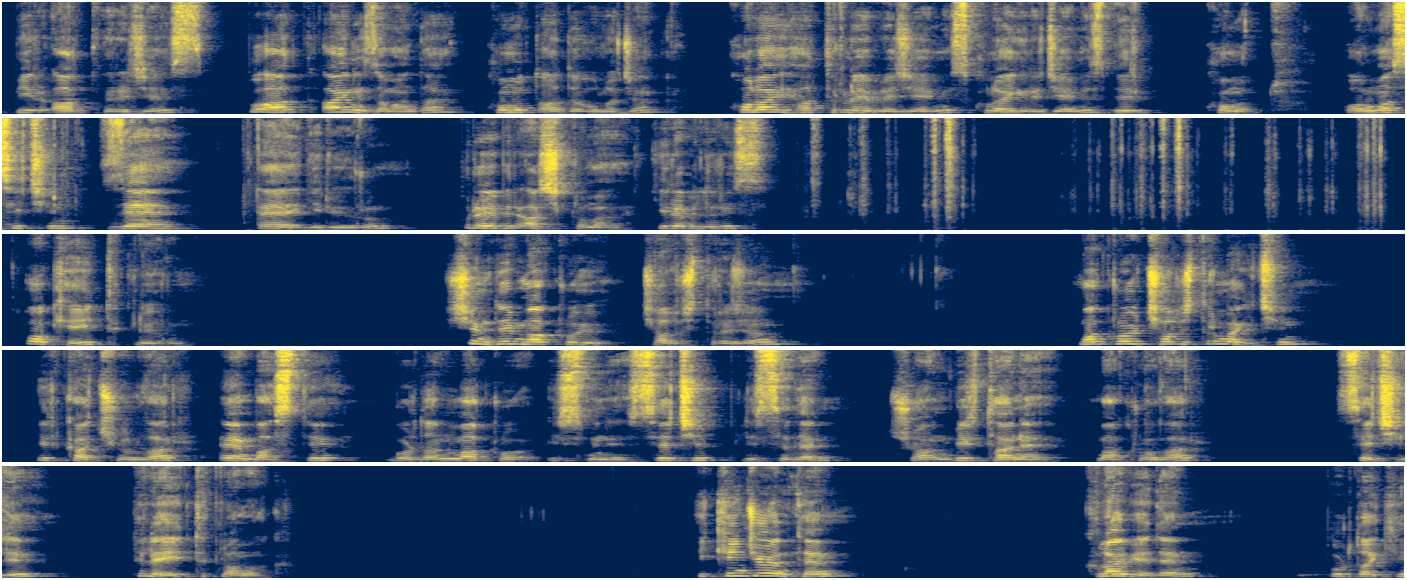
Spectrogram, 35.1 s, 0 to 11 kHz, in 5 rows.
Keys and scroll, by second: 7.4-8.8 typing, 10.8-14.3 typing, 21.0 typing.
